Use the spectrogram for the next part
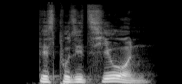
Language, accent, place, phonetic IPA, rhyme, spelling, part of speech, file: German, Germany, Berlin, [ˌdɪspoziˈt͡si̯oːn], -oːn, Disposition, noun, De-Disposition.ogg
- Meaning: 1. disposal 2. scheduling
